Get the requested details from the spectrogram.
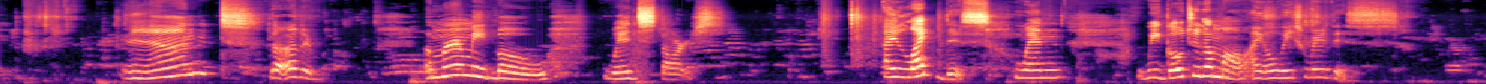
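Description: A young girl sings close by.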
